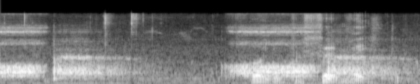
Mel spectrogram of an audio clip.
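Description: A man's heavy, close-up breathing in long, slow breaths. The second breath, starting about two seconds in, carries a low voiced groan.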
